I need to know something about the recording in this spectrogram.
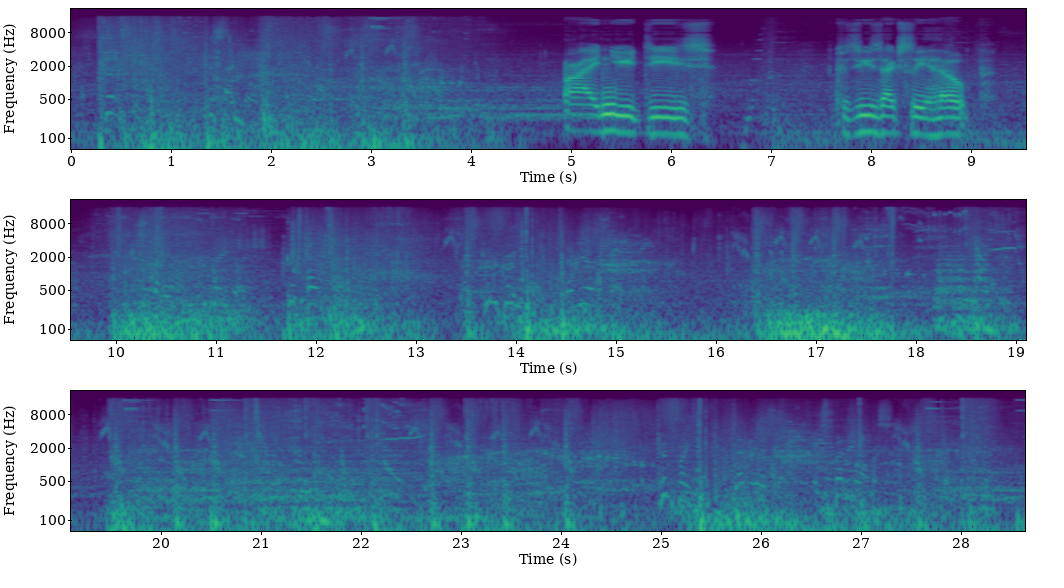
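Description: Magic spells crackle and blast in bursts.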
